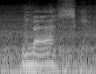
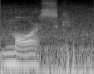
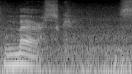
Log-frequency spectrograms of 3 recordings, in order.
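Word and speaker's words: Marske: us over to mque that is how you pronounce it MK not Mark or Mar it's MK 1587 93 once again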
